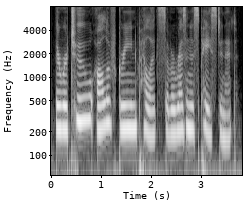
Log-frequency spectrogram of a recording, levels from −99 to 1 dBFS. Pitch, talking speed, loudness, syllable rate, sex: 215 Hz, 190 wpm, -15 LUFS, 5.9 syllables/s, female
